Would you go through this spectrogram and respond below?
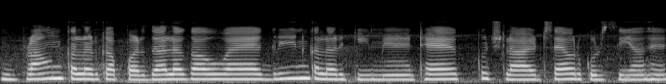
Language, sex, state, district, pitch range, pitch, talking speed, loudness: Hindi, female, Uttar Pradesh, Saharanpur, 225-245 Hz, 240 Hz, 160 wpm, -12 LUFS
